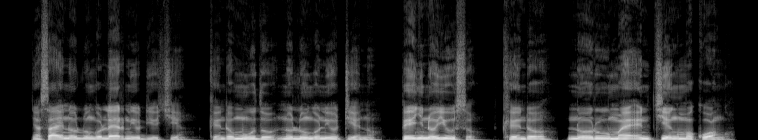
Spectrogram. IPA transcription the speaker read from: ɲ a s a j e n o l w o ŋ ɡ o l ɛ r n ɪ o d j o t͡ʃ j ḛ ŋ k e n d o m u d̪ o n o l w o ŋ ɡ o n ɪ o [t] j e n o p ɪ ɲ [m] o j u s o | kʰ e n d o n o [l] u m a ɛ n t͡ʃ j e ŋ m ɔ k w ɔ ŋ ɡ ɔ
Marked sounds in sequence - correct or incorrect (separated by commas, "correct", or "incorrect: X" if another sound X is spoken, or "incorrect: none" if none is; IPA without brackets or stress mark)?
correct, incorrect: n, incorrect: ɾ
